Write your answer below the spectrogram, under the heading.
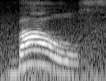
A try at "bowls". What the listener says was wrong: No, not bowels. Bowls. You're confusing your balls, your bowels, and your bowls.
